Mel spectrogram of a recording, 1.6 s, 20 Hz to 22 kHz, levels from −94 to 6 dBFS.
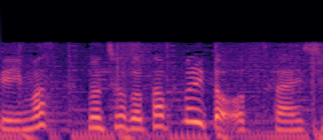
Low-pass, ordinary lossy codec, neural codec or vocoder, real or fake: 7.2 kHz; none; none; real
